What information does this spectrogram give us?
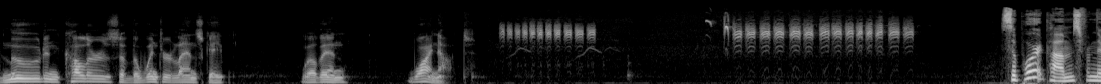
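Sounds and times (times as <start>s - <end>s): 
speech: 0.0s - 2.4s, 3.0s - 5.2s, 10.1s - 11.0s
chickadee harsh buzzy calls: 4.9s - 9.4s
chickadee thin whistles: 5.0s - 6.4s, 7.0s - 9.2s.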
